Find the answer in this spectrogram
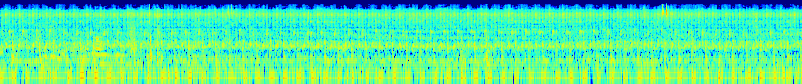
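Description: Fishing boat's inboard engine idling, a low even throb with a steady fast pulse.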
